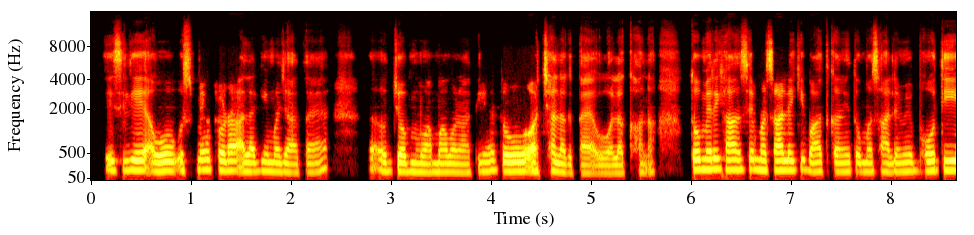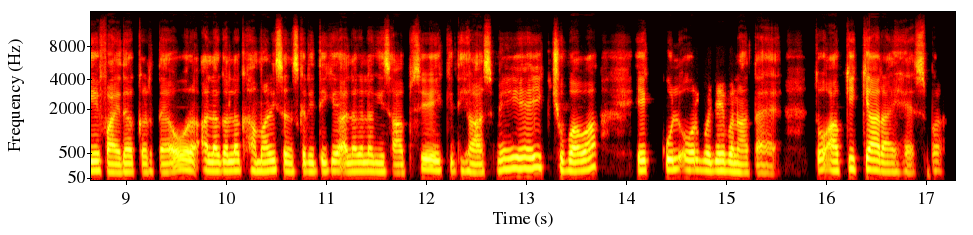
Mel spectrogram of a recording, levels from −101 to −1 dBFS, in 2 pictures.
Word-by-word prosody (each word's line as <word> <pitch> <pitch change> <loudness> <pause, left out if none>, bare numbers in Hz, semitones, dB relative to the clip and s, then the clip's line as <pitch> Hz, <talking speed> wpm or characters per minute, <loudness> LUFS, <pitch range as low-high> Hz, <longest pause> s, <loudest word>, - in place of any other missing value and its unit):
इसलिए 170 +1 +2
वो 155 +1 +3
उसमें 175 +2 -1
थोड़ा 165 0 +4
अलग 155 +1 0
ही 160 - -2
मज़ा 150 -1 -1
आता 140 +1 -9
है। 150 +6 -7
अ, 195 -2 -9
जब 150 -1 +3
मम्मा 145 0 -2
बनाती 140 +2 -6
है 170 - -2
तो 155 - +5 0.2
अच्छा 165 - +1
लगता 135 -2 -4
है - - -2
वो 130 - -4
अलग 130 0 -4
खाना, - - -10 0.4
तो 180 0 +5
मेरे 185 +1 +2
ख़्याल 180 -2 +2
से 185 - -1
मसाले 170 0 +3
की 180 - -6
बात 150 0 -4
करें 150 0 -2
तो 150 - -2
मसाले 150 0 -2
में 155 0 -4
बहुत 165 +1 -2
ही 170 - +5
ये 165 - +4
फ़ायदा 145 +1 +2
करता 145 0 -5
है - - 0
और 90 - +2
अलग-अलग 160 +1 +1
हमारी 160 0 +1
संस्कृति 150 0 0
के 165 +1 0
अलग-अलग 155 0 0
हिसाब 145 -2 -1
से 90 -1 +2
एक - - -7
इतिहास 150 -2 -1
में 175 - -1
यह 200 +1 +2
एक 220 0 -6
छुपा 165 -3 +3
हुआ 175 +7 +2 0.4
एक 170 0 +2
कुल 180 +1 +3
और 175 0 +1
वजह 165 +1 +3
बनाता 140 -2 -3
है। 125 -2 -9 0.4
तो - - -1
आपकी 190 +4 -2
क्या 185 -3 +6
राय 150 -2 -2
है - - -7
इस - - -3
पर? 165 - -10
155 Hz, 230 wpm, -22 LUFS, 145-170 Hz, 0.4 s, क्या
